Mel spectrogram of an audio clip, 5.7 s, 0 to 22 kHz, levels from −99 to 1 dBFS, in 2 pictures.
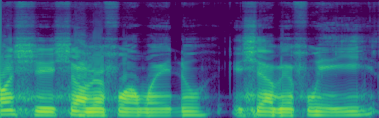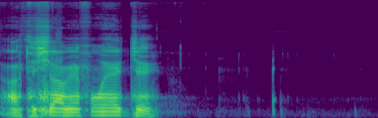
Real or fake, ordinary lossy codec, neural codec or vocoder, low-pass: real; none; none; none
